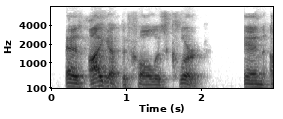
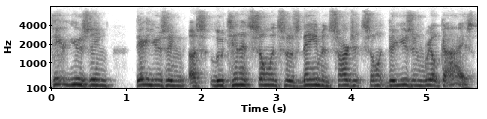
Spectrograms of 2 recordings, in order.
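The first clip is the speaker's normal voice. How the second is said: high, rushed outrage at the scammers; indignant excitement; 9 semitones higher than usual. Retold or imitated. Clerk telling the sheriff the scammers use real officers' names, high and indignant. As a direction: blurt it out, worked up and high-pitched.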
